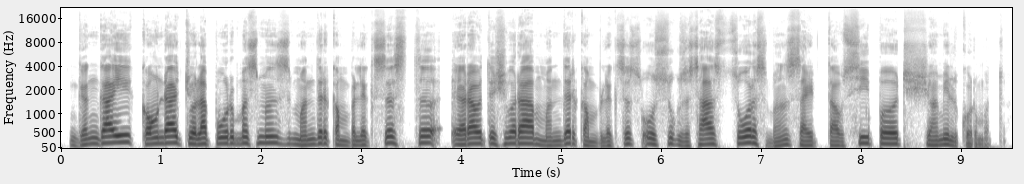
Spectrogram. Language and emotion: Kashmiri, neutral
